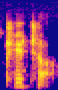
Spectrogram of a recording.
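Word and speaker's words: Kether: seed and the essence of the seed is ketter k-e-t-h-e-r this little spotty bit in the middle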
